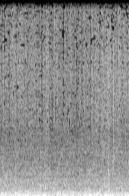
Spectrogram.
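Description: car interior road noise

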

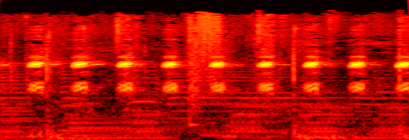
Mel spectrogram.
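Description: frogs croaking

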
